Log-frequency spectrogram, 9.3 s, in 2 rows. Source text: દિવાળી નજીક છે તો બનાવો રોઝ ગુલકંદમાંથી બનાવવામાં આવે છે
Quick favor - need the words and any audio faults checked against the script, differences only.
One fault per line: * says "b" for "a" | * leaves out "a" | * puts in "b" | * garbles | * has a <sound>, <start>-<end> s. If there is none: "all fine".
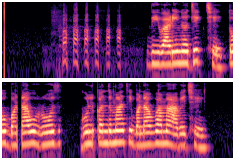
* has a laugh, 1.0-2.5 s
* has a dropout, 4.9-5.0 s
